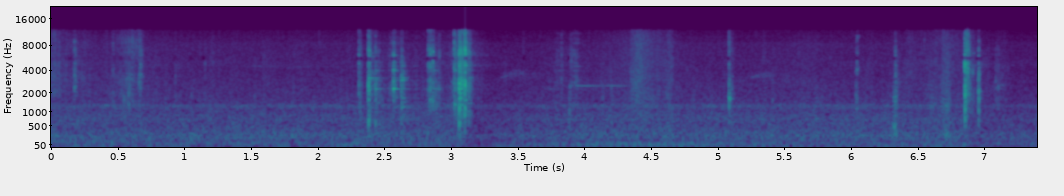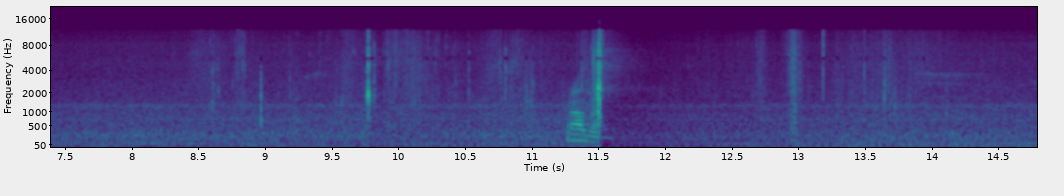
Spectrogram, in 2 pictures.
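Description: Sharp clicks and snaps from a 12-gauge shotgun with a .223 chamber insert, loaded with a cartridge that holds only a primer and no powder. The two loudest come about three seconds in and again at about eleven seconds.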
